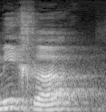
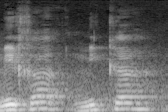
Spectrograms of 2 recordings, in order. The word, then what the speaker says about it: Micah: So if you look in Micha, that's how you pronounce it, Micah, chapter 2, verse 1.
